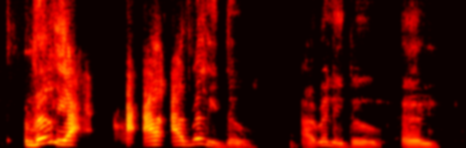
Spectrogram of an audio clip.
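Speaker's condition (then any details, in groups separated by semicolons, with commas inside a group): Cerebral palsy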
